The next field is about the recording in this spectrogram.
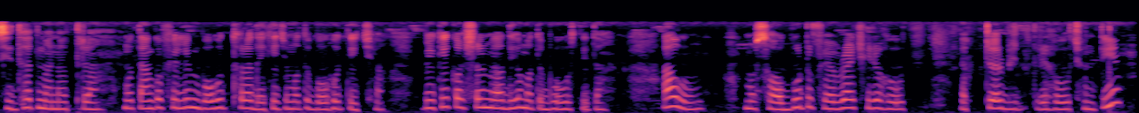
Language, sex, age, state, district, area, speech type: Odia, female, 18-30, Odisha, Rayagada, rural, spontaneous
